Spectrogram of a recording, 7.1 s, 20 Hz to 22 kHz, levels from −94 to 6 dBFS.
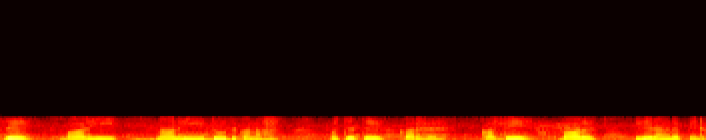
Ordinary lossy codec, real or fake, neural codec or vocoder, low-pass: Opus, 64 kbps; real; none; 3.6 kHz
